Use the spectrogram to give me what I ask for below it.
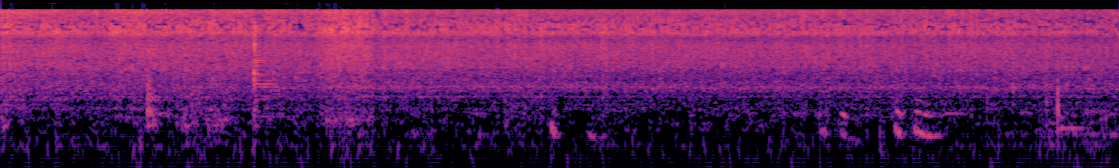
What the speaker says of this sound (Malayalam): ഈ സബോള ചേർത്ത് കൊടുത്തതിന് ശേഷം നന്നായി ഒന്ന് ഇളക്കി കൊടുക്കുക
